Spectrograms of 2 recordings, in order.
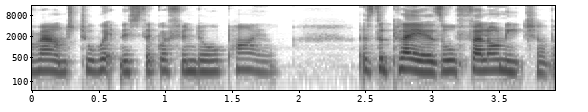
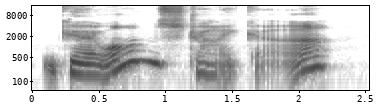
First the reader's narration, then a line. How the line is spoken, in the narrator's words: he said wearily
